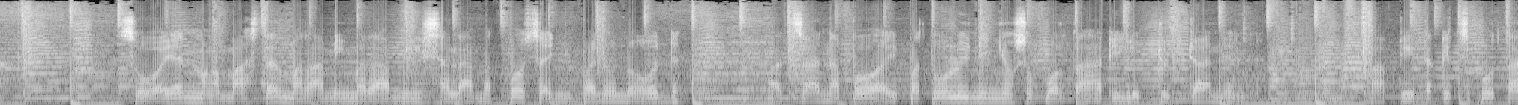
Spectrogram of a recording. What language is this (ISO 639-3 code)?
fil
